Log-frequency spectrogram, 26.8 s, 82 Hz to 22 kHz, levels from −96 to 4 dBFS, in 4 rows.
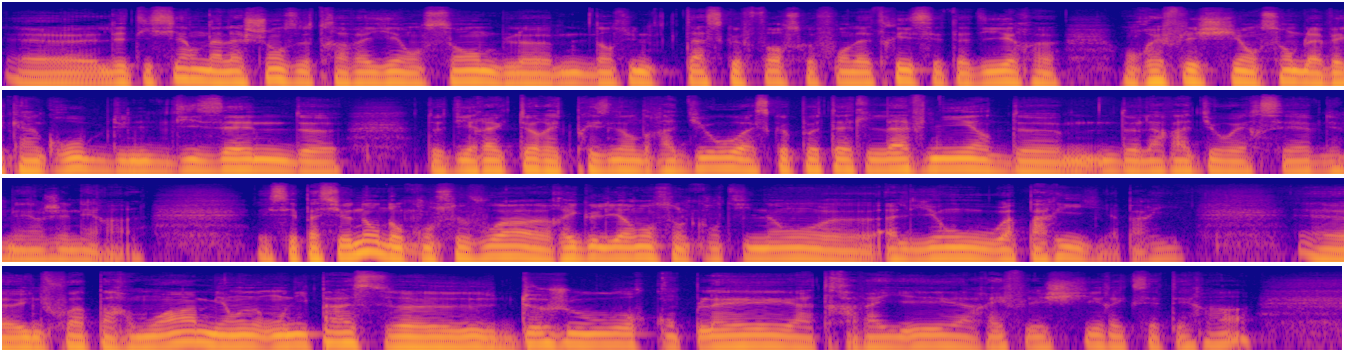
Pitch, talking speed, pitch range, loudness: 105 Hz, 180 wpm, 100-115 Hz, -26 LUFS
